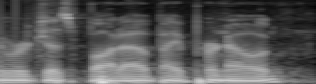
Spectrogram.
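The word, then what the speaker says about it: Pernod: Although, rumor has it they were just bought out by Pernog. So, Perno, I think it's pronounced.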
